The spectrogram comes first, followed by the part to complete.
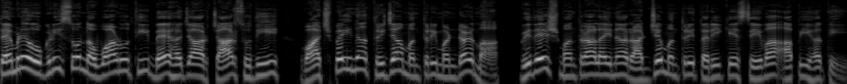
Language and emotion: Gujarati, neutral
